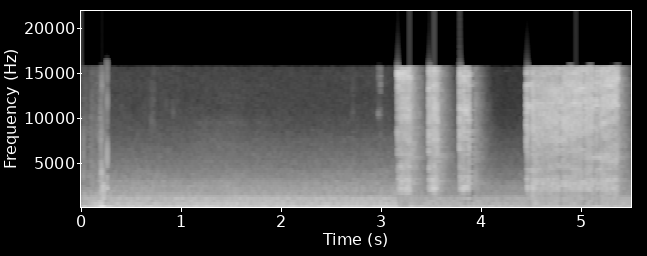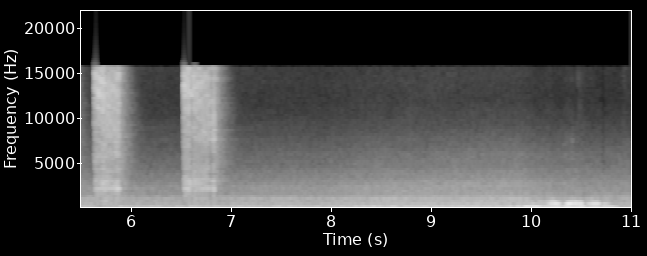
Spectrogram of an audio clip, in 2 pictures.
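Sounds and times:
ventilation fan humming: 0.0 - 11.0
spray gun hissing: 3.2 - 7.0.

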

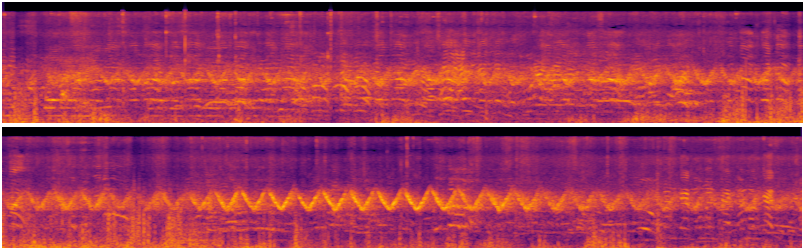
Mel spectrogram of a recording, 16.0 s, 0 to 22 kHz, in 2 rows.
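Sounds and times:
wind rumble: 0.0 - 16.0
car alarm siren warbling: 2.4 - 14.4.

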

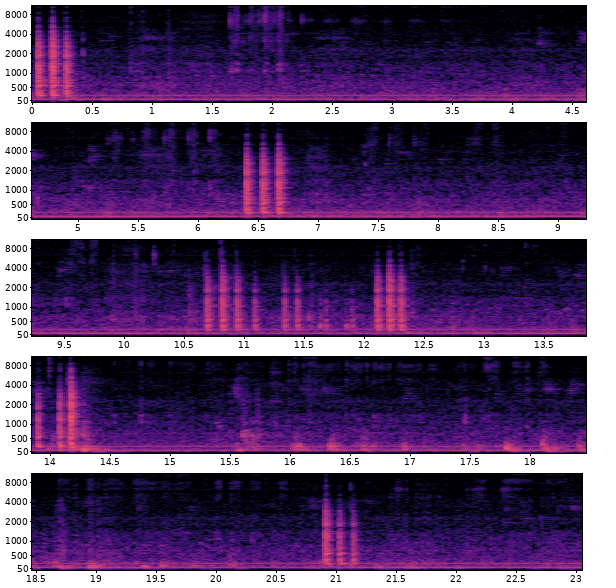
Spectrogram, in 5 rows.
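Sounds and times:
paintbrush tapping on paper: 6.4 - 6.8, 15.9 - 19.8, 20.9 - 21.2.

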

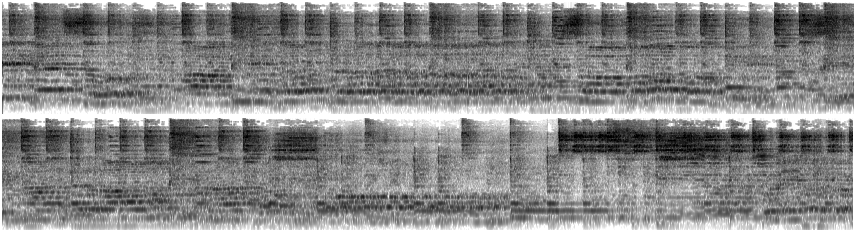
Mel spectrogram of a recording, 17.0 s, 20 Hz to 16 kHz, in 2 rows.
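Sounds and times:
woman singing into a microphone: 0.0 - 14.0, 15.8 - 17.0
backing music with percussion and bass: 0.0 - 17.0.

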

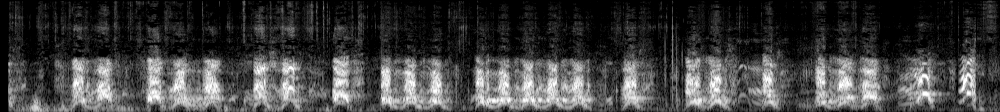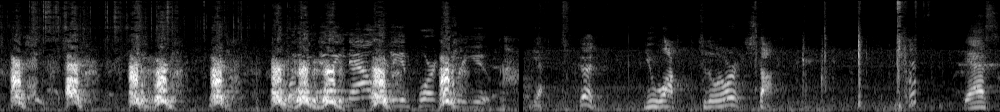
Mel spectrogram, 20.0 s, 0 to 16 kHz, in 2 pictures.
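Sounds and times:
dog barking hard and fast: 0.1 - 14.7.

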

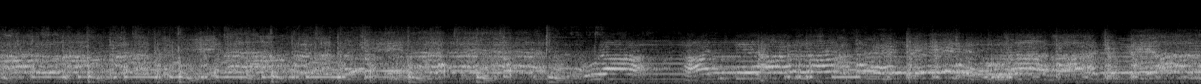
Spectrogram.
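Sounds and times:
voices chanting: 0.0 - 6.0
tabla beat: 0.0 - 6.3, 7.2 - 12.0.

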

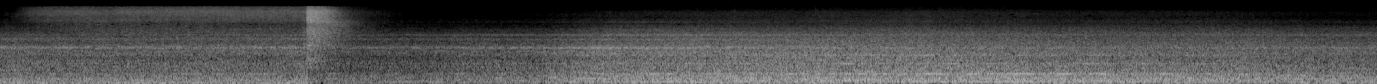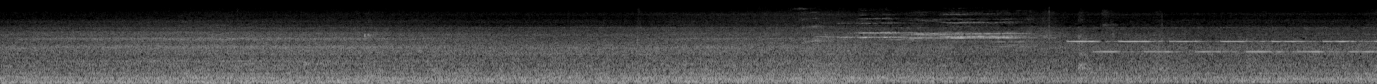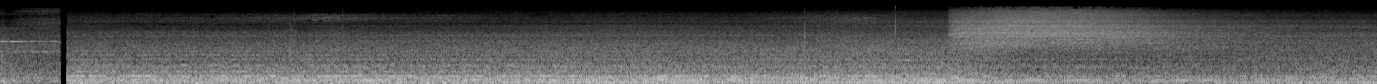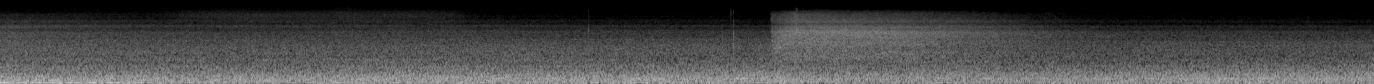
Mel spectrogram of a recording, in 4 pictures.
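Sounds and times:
squealing wheels and brakes: 21.7 - 28.2.

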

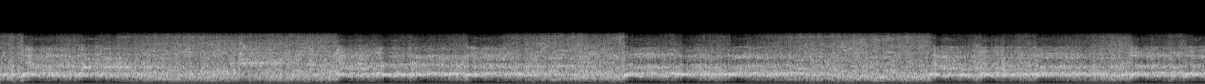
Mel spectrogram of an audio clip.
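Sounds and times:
dogs barking and yipping: 0.0 - 1.7, 2.4 - 8.1, 9.2 - 12.0
dense background din: 0.0 - 12.0.

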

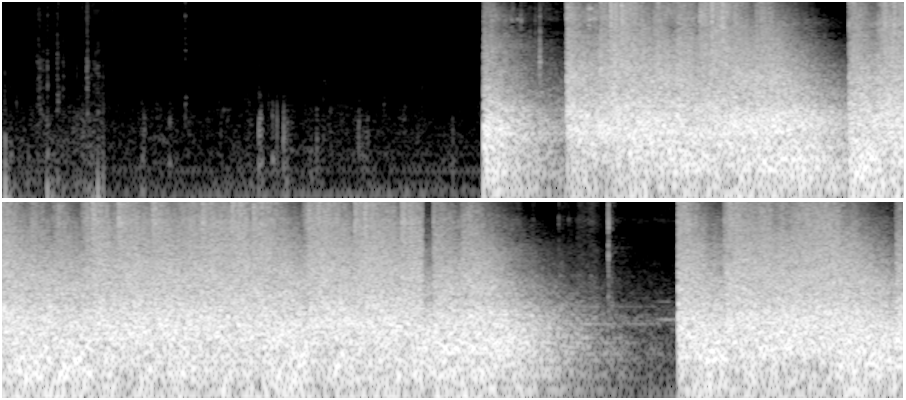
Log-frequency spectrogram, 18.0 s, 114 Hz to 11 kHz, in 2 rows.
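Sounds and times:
automatic rifle fire: 4.8 - 15.0, 15.8 - 18.0.

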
